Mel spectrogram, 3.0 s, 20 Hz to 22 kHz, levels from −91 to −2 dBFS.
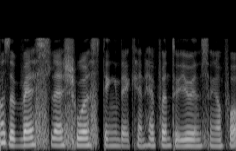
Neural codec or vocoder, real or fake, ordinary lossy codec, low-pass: none; real; none; none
